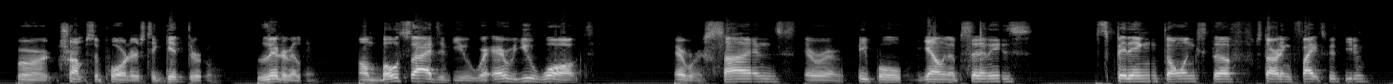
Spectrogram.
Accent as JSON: {"language": "English", "region": "the South", "country": "United States", "tie": "born or raised there", "also_born_or_lived": "the North", "moved": "yes", "said": "I'm from the South. Was born in the South."}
